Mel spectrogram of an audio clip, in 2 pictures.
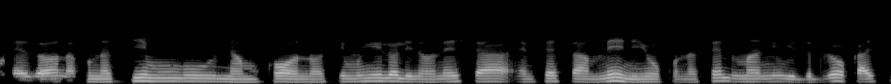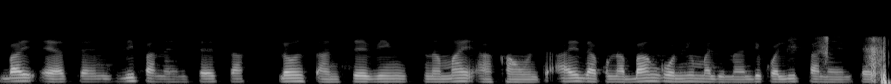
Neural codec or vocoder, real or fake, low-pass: vocoder, 44.1 kHz, 128 mel bands every 512 samples, BigVGAN v2; fake; 3.6 kHz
